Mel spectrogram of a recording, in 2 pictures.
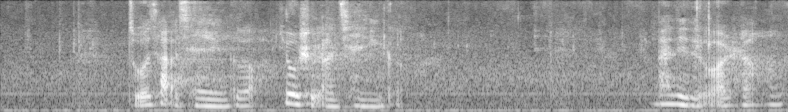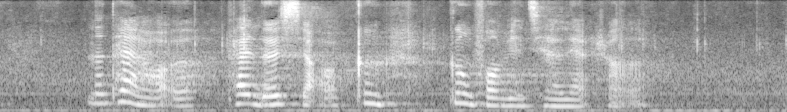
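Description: A young woman talks casually and close by.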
